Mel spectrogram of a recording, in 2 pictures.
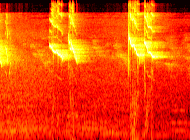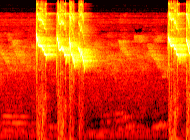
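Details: Orange-headed thrush song used to train young birds to sing readily: several bursts of shrill descending whistles, two to four notes each, about every one to two seconds, over faint low background hum.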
